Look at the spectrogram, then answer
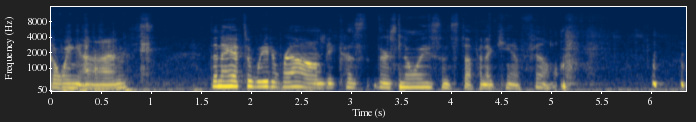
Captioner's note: laughs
